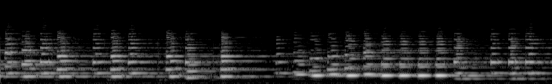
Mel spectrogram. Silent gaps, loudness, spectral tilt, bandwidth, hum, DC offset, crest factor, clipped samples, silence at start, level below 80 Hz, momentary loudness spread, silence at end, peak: none; -25 LUFS; -3.5 dB/octave; 5.6 kHz; none; under 0.1%; 16 dB; under 0.1%; 0 s; -74 dBFS; 12 LU; 0 s; -10 dBFS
